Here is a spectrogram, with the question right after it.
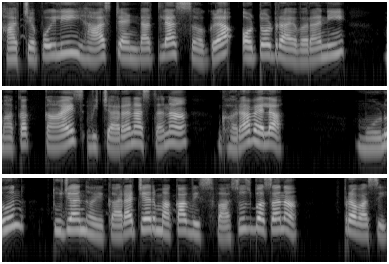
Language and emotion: Goan Konkani, surprised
